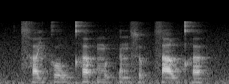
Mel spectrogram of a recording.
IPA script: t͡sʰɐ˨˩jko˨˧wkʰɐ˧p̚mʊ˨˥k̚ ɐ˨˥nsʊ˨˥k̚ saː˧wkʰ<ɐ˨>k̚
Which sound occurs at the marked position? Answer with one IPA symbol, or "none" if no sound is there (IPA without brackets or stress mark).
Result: ɐ˨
